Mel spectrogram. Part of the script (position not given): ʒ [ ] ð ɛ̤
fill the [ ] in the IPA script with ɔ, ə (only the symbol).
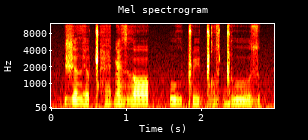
ə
